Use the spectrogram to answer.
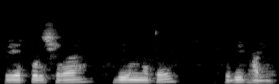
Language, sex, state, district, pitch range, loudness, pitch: Bengali, male, West Bengal, Jhargram, 100-110 Hz, -19 LUFS, 105 Hz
